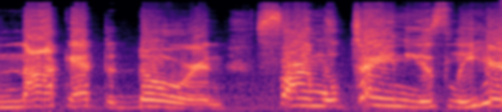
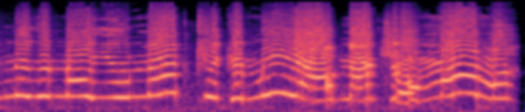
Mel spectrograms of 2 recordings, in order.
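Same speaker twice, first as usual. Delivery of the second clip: acted indignant retort; faster than usual. Voicing mother refusing to leave.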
